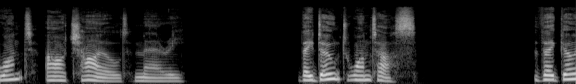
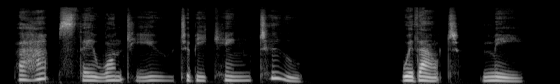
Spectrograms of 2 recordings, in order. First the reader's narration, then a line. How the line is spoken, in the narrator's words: I said quietly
